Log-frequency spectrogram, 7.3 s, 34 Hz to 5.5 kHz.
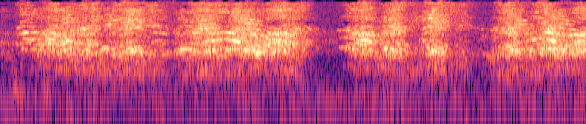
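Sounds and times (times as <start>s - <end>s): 
crowd chanting a protest slogan in unison: 0.0s - 7.3s.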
